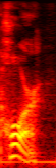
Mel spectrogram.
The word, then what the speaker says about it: Hoar: They call it Hoar. H-O-A-R. – Spell it again? – H-O-A-R.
